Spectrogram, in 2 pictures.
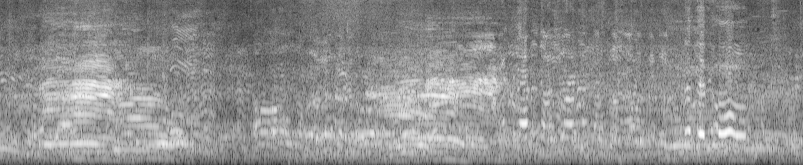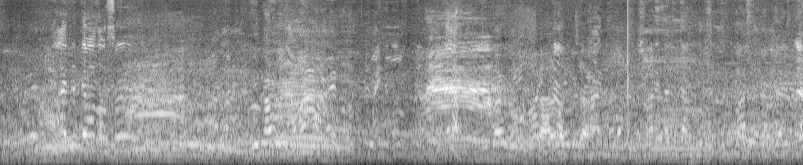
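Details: Cattle, small bull calves about four months old, at a livestock market in Madaripur, Bangladesh, being bought by a farmer; harmonic lowing calls rise and fall repeatedly across the clip amid crowd chatter and voices.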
